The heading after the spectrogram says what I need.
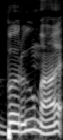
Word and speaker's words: Bulma: No, never heard of Trunks is the son of of Bulma who who is in Japanese is it's pronounced Bulma as in bloomers.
